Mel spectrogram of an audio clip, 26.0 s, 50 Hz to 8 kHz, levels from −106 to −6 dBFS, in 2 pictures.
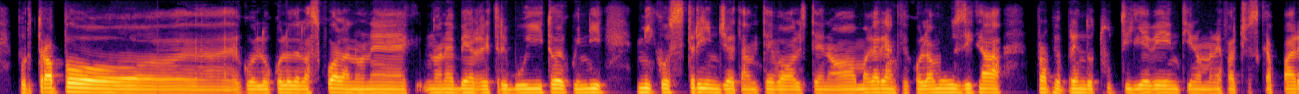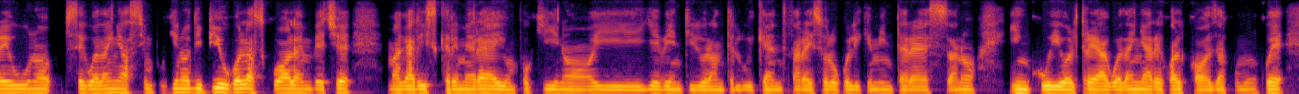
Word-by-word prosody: Purtroppo, 110 -5 +4
ehm, 100 -1 -4
quello 110 0 0
quello 110 +1 +1
della 110 -1 +1
scuola 120 -1 +2
non 110 0 0
è 105 -2 -1
non 110 0 -1
è 115 - +1
ben 110 -1 +1
retribuito 115 +2 +2
e 115 - +2
quindi, 115 0 +2 0.3
mi 125 -2 +3
costringe 115 -1 +1
tante 105 0 -4
volte, 105 0 -2
no, 105 +1 -2
magari 115 +1 +1
anche 105 -1 -4
con 110 +2 -1
la 110 - +2
musica 115 -1 +1 0.3
proprio, 115 -3 -1
prendo 115 +1 +1
tutti 115 -1 -7
gli 110 +1 +1
eventi, 110 0 0
non 110 -1 -2
me 105 - -4
ne 105 - -3
faccio 110 -3 -7
scappare 110 +1 -2
1. 115 -1 0
Se 115 - -3
guadagnassi 115 -1 -1
un 110 - -4
pochino 120 +3 -1
di 120 0 +1
più 125 +2 +4
con 120 +1 +5
la 120 -1 +3
scuola, 115 0 +1
invece 110 +1 -1 0.3
magari 110 0 +1
scremerei 110 0 0
un 100 -2 -2
pochino 105 +1 -4
i 100 -1 -1
gli 105 +2 -2
eventi 105 0 -2
durante 100 -1 -2
il 100 - -5
weekend, 100 0 -4
farei 100 0 -3
solo 105 0 -1
quelli 105 +1 -2
che 100 - -11
mi 105 +1 -3
interessano, 100 0 -4 0.3
in 110 -1 +3
cui 105 +1 +3
oltre 105 0 +2
a 105 - +2
guadagnare 105 0 +1
qualcosa 100 -1 -1
comunque, 100 +1 -2
110 Hz, 155 wpm, -24 LUFS, 105-115 Hz, 0.3 s, con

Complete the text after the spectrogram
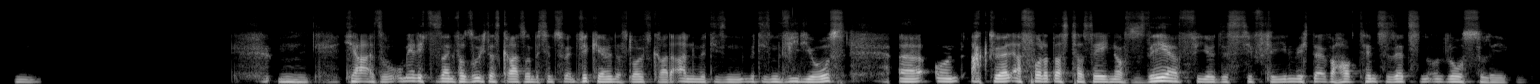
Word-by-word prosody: Mhm. 110 -1 -10 2.4
Mhm, 115 -3 -3 0.4
ja, 130 -1 +2
also, 120 -1 -4
um 140 +2 -5
ehrlich 150 -2 +1
zu - - -14
sein, 135 -1 +3
versuche 135 +3 +2
ich 135 - -5
das 130 -3 -1
grad 125 -1 +3
so 125 - -2
'n 120 - -1
bisschen 120 +1 -6
zu 120 +3 -6
entwickeln. 125 -1 +1
Das 115 -1 -6
läuft 120 0 -1
grade 110 0 -2
an 135 -2 0
mit 115 -1 -3
diesen 115 +1 -5
mit 125 0 -7
diesen 120 -1 -3
Videos, 135 +2 +2 0.5
äh, 135 +1 +4
und 140 0 +1
aktuell 140 0 +4
erfordert 145 -2 +2
das 135 -4 +2
tatsächlich 125 0 +2
noch 120 -2 0
sehr 135 - +6
viel 120 -1 -2
Disziplin, 115 +2 -5
mich 125 -1 -2
da 135 - -1
überhaupt 125 +1 -2
hinzusetzen 130 -1 -2
und 125 -1 -8
loszulegen. 105 -5 -3
125 Hz, 165 wpm, -22 LUFS, 115-135 Hz, 2.4 s, sehr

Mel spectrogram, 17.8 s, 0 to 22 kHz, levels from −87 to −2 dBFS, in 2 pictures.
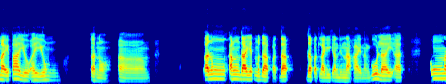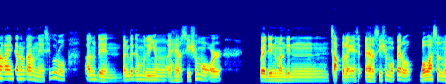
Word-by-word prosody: maipayo 155 -1 +2
ay 140 +1 -2
yung 140 -2 -13 0.6
ano, 110 -5 -4 0.2
uhm 105 -2 -8 1.1
anong 185 +2 +3
ang 180 0 +3
diet 165 -1 +7
mo 155 - -4
dapat 130 -6 0
dap 135 0 +3 0.3
dapat 135 -1 +1
lagi 115 0 -1
kang 120 0 -5
din 115 0 -11
nakakain 110 0 -2
ng 110 0 -14
gulay 150 -5 +1
at 120 -2 -2 0.5
kung 200 +1 -3
nakakain 195 -1 +4
ka 190 - +4
ng 185 0 -2
karne, 165 -7 +1
siguro 200 -6 -8 0.4
ano 160 +2 -1
din, 115 -5 -3
dagdagan 160 +5 -2
mo 160 - -6
din 150 -1 -1
'yong 145 -1 -8
ehersisyo 140 +5 -2
mo 155 -4 -1
or 125 0 +1 0.8
puwede 135 +1 +6
naman 135 0 0
din 135 -1 -2 0.7
sakto - - +4
lang 125 +1 +4
'yong - - -1
ese - - -4
ehersisyo 130 +5 +2
mo, 130 - -1
pero 145 -5 +1
bawasan 165 +1 +4
mo 140 - -3
145 Hz, 155 wpm, -24 LUFS, 125-165 Hz, 1.1 s, diet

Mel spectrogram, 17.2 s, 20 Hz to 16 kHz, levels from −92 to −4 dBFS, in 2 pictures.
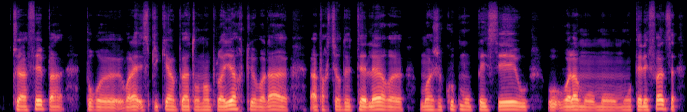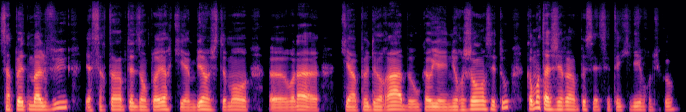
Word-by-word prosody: tu - - +1
as 105 - +2
fait 135 +5 +2
par 105 -5 -2 0.3
pour, 105 -3 -2
heu, 95 0 0
voilà - - +2
expliquer 105 +4 -4
un 110 - +1
peu 110 - -1
à 105 - +1
ton 105 - -5
employeur 110 +5 +3
que, 120 - -5
voilà, 110 +1 0
heu, - - -13 0.2
à - - 0
partir 110 - -6
de 110 0 -4
telle 105 +1 +2
heure, 115 -3 +5
heu, 95 -2 -2 0.2
moi 110 +2 -2
je 105 0 -6
coupe 115 +2 -7
mon 110 -2 -3
PC 115 +3 +2
ou 105 -2 -1 0.2
ou - - -2
voilà, 105 +1 +4
mon 100 -3 -3
mon 100 -1 -4
mon 105 +2 -7
téléphone? 110 +6 +2
Ça - - -5
ça 115 - -3
peut 125 - +5
être 120 - 0
mal 115 -1 +6
vu, 160 +11 -3 0.2
il - - -2
y - - +1
a - - -8
certains, 115 +2 -1
peut-être, 110 -1 -1
employeurs 110 +3 +3
qui 105 - -7
aiment 95 0 -2
bien 120 0 +4
justement, 105 0 -2 0.3
heu 90 0 +1
voilà, 100 +2 +3
heu, - - -6 0.3
qu'il 105 - -1
y - - +3
ait - - +2
un 100 - -4
peu 110 +3 -2
de 110 - -2
rab 115 +1 +4
au 100 +1 -4
cas 105 +2 -2
où 105 - +5
il 105 - +3
y - - +2
a - - +1
une 100 - -5
urgence 130 +5 +2
et 125 - 0
tout. 180 +2 -3 0.2
Comment 175 0 +3
tu - - +7
as - - +5
géré 120 0 0
un 115 -2 0
peu 120 +2 -3
cet 105 -2 -8
cet 105 - -10
équilibre 110 0 -6
du 100 - -22
coup? 110 +2 -9
110 Hz, 285 wpm, -24 LUFS, 105-115 Hz, 0.3 s, tu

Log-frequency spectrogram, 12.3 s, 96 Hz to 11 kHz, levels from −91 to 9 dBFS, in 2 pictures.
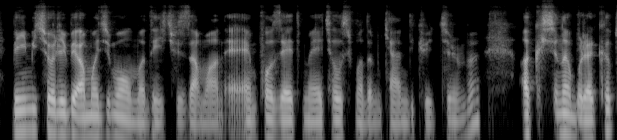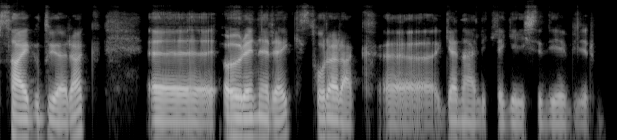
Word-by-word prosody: Benim 130 +1 0
hiç 135 - -2
öyle 120 -2 +2
bir - - +5
amacım 110 +1 0
olmadı 90 -4 -3
hiçbir 90 +1 -9
zaman. - - -4
Eee, - - -2
empoze 95 +1 -2
etmeye 95 -1 -5
çalışmadım 90 -3 -7
kendi 85 0 -9
kültürümü. 95 - -12 0.4
Akışına 120 -2 +1
bırakıp, 105 +7 -1
saygı 100 -1 +5
duyarak, 90 -3 +1 0.5
eee, 95 -2 +4
öğrenerek, 105 -1 +4
sorarak, 100 -4 0
eee, - - -2
genellikle 90 -2 -3
gelişti 85 0 -6
diyebilirim. 85 -1 -9
95 Hz, 120 wpm, -25 LUFS, 90-105 Hz, 0.5 s, bir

